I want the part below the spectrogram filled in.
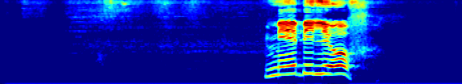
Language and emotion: Russian, positive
